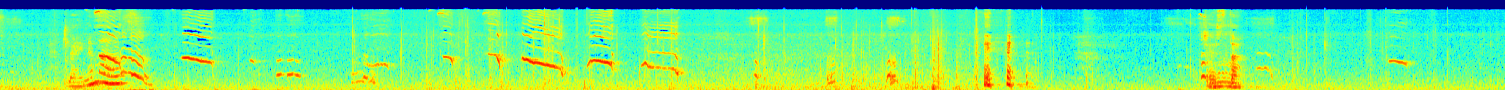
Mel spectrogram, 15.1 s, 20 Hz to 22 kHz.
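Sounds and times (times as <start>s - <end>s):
puppy whimpering: 0.8s - 6.9s, 7.5s - 9.2s, 11.7s - 12.8s, 13.8s - 14.2s.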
